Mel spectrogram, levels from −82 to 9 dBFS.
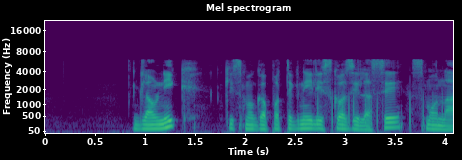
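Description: MP3 compression, throughout: nothing reaches above 6.1 kHz and the speech sounds plainly watery and swirly, likely from a starved encoder at a low bitrate near 52 kbps.

Train of clicks, 2.73 to 3.98 s, just after "ki smo ga": roughly fifteen irregular pops at about 9.6 per second, peaking about 10 dB above the speech, likely interference or a faulty connection.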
